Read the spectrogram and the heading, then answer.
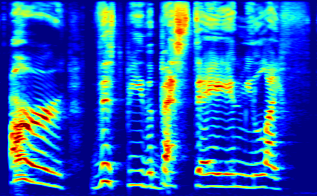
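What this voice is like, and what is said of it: Unusual pirate accent. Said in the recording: “his very unusual pirate accent”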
